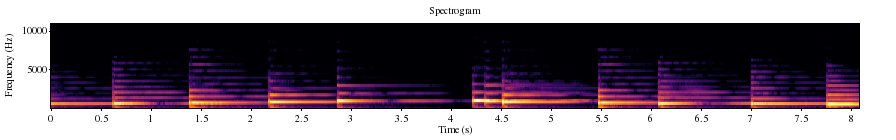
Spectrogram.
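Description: Background piano music: a slow melody of single notes, each struck and left to fade, stepping up in pitch and then back down, with a brief pause about halfway through.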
